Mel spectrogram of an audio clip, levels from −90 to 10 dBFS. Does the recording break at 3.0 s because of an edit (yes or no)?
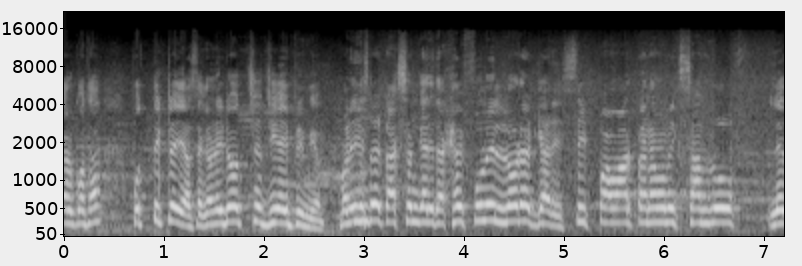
yes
